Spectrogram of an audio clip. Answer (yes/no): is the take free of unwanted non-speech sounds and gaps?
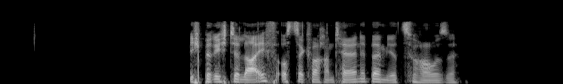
yes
